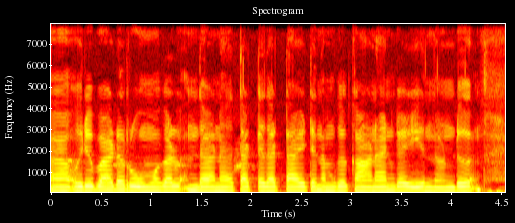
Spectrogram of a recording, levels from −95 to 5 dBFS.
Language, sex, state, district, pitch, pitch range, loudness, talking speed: Malayalam, female, Kerala, Kollam, 175 Hz, 170-185 Hz, -12 LUFS, 105 wpm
